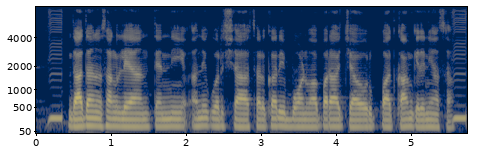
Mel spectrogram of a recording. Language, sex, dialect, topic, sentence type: Marathi, male, Southern Konkan, banking, statement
